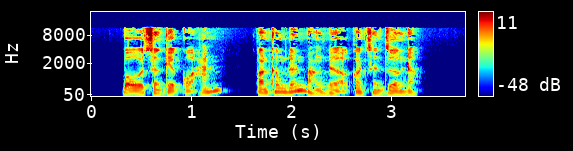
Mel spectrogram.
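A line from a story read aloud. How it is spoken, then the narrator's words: Crowd laughing loudly. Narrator (Vietnamese): Học viên bốn phía cất tiếng cười to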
